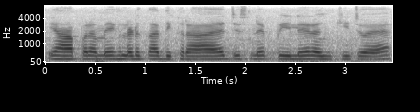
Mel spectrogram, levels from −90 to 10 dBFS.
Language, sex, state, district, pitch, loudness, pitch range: Hindi, female, Haryana, Rohtak, 190 Hz, -17 LUFS, 180-190 Hz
